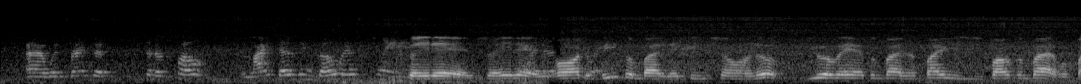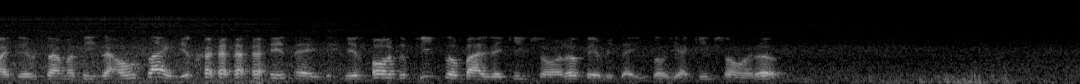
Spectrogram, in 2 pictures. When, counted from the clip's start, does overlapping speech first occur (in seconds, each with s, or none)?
3.9 s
